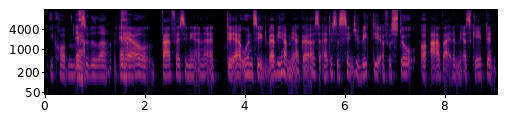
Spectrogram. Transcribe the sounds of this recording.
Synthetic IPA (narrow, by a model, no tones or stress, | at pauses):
ikʰʁɒ̽b̥n̩ɒsɒ̽ʋið̞ˠɐːɒ̽d̥e̝æɐjo̝b̥ɑ̈ːfæsine̝̰ːɐnəʔæd̥e̝æɐʔuænse̝̰ːd̥ʋæʋiɦɑ̈meʔæɡ̥ɶ̰ːɐsæɐd̥e̝sɒ̽se̝n̰syʋe̝ɡ̥̚d̥iæfɒ̽sd̥ɔ̰̽ːʔɒ̽ʔɑ̈ːb̥ɑ̈ɪ̰ɾ̥əmeʔæsɡ̥ɛːb̥əd̥en̰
